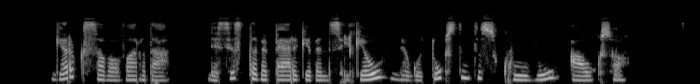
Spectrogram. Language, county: Lithuanian, Kaunas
